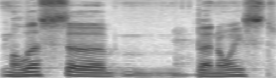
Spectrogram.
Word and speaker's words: Melissa Benoist: Because he gave up Melissa Benoist.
